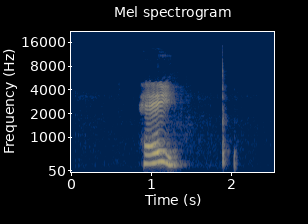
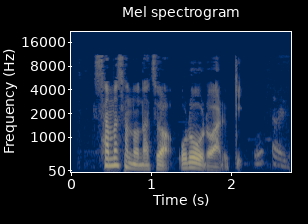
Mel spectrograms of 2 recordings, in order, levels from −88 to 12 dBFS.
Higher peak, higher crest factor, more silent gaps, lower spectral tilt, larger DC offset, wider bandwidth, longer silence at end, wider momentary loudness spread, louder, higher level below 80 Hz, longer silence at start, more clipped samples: about the same, -4 dBFS vs -6 dBFS; about the same, 24 dB vs 22 dB; neither; about the same, -4.5 dB/octave vs -5 dB/octave; neither; about the same, 11.5 kHz vs 11.5 kHz; first, 0.6 s vs 0.1 s; first, 24 LU vs 19 LU; first, -22 LUFS vs -27 LUFS; second, -82 dBFS vs -66 dBFS; first, 0.85 s vs 0.3 s; neither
